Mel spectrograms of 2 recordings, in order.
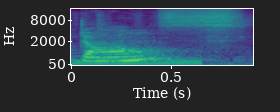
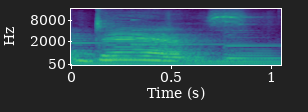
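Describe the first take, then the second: First: A British accent with a long, closed a. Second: An American accent with a short, open a. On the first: "um britânico falaria" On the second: "E um americano falaria dance"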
